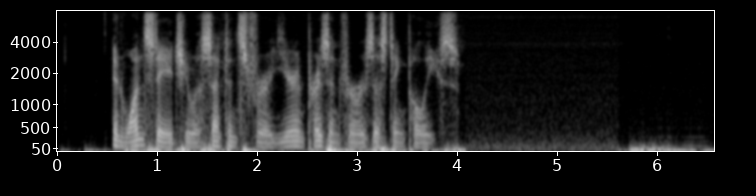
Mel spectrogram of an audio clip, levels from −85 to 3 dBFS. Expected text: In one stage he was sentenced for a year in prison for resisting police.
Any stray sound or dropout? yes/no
no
